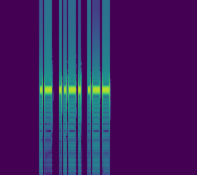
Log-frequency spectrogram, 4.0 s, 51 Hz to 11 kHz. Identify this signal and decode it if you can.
Morse code, heard as a keyed tone, about 25 wpm, 700 Hz. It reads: AFW
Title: USA Call Sign Postfixes - 3 Letters 25wpm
